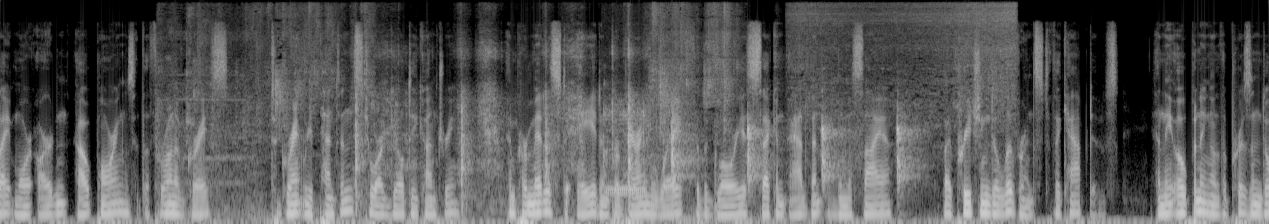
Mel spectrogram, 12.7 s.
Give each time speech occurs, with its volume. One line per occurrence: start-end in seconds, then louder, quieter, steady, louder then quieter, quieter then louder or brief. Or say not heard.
0.0-12.6 steady.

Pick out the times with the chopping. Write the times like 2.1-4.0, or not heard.
3.5-9.2.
